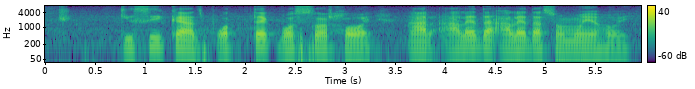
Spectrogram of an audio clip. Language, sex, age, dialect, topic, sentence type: Bengali, male, 18-24, Jharkhandi, agriculture, statement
